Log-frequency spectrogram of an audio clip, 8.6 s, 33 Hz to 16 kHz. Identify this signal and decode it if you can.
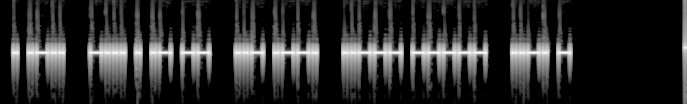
Morse code, heard as a keyed tone, about 25 wpm, 700 Hz. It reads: EL BEAM UP 20 FT
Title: Practice QSO - Exchange 2 - Info - 25wpm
